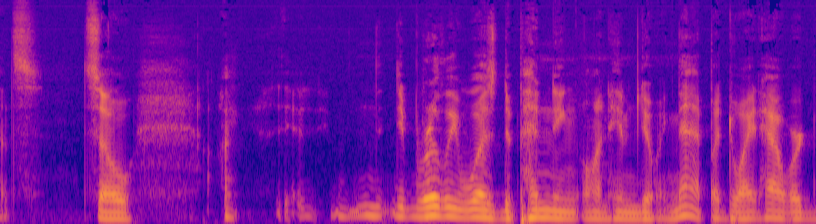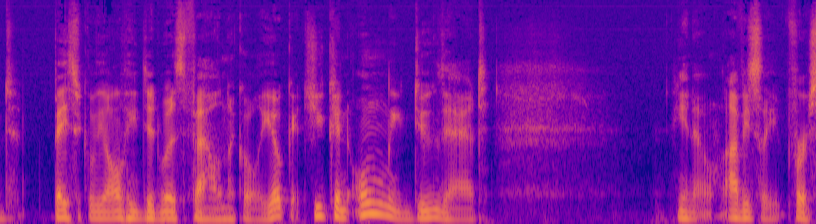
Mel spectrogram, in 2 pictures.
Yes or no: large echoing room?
no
